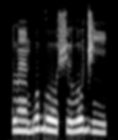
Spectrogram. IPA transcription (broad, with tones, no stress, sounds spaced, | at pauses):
l ɛ̃˨ b o˦ ɡ oː˨ ʃ ɨ˨ l o˦ d͡ʒ i˨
